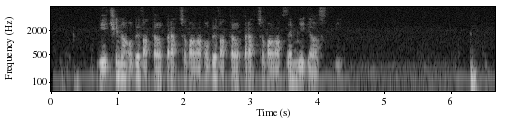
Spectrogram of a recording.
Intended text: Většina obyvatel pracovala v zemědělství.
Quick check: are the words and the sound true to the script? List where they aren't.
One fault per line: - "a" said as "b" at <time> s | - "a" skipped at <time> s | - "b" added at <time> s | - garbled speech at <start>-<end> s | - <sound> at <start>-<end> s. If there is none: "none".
- "obyvatel pracovala" added at 2.3 s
